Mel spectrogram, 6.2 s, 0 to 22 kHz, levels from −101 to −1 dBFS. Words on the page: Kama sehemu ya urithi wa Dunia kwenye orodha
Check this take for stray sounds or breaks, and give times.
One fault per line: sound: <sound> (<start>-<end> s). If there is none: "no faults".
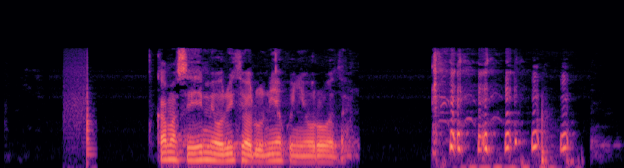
sound: thud (0.6-1.0 s)
sound: laugh (4.3-5.9 s)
